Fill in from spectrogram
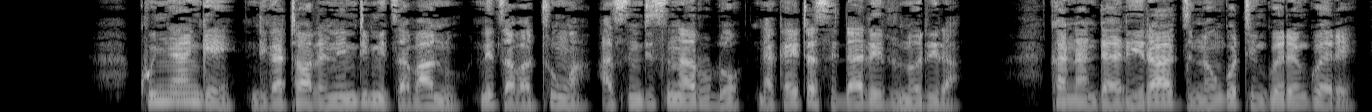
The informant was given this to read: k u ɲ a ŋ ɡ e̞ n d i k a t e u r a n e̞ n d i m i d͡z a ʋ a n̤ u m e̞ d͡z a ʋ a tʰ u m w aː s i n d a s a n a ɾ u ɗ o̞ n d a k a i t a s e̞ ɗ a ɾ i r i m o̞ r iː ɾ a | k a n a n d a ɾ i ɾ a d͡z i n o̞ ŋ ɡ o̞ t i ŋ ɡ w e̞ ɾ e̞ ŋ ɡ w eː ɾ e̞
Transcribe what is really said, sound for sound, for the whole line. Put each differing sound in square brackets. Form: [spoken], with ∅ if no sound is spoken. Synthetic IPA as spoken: k u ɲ a ŋ ɡ e̞ n d i k a t [a] u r a n e̞ n d i m i d͡z a ʋ a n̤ u [n] e̞ d͡z a ʋ a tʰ u m w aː s i n d [i] s [i] n a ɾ u ɗ o̞ n d a k a i t a s e̞ ɗ a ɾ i r i [n] o̞ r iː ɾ a | k a n a n d a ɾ i ɾ a d͡z i n o̞ ŋ ɡ o̞ t i ŋ ɡ w e̞ ɾ e̞ ŋ ɡ w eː ɾ e̞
